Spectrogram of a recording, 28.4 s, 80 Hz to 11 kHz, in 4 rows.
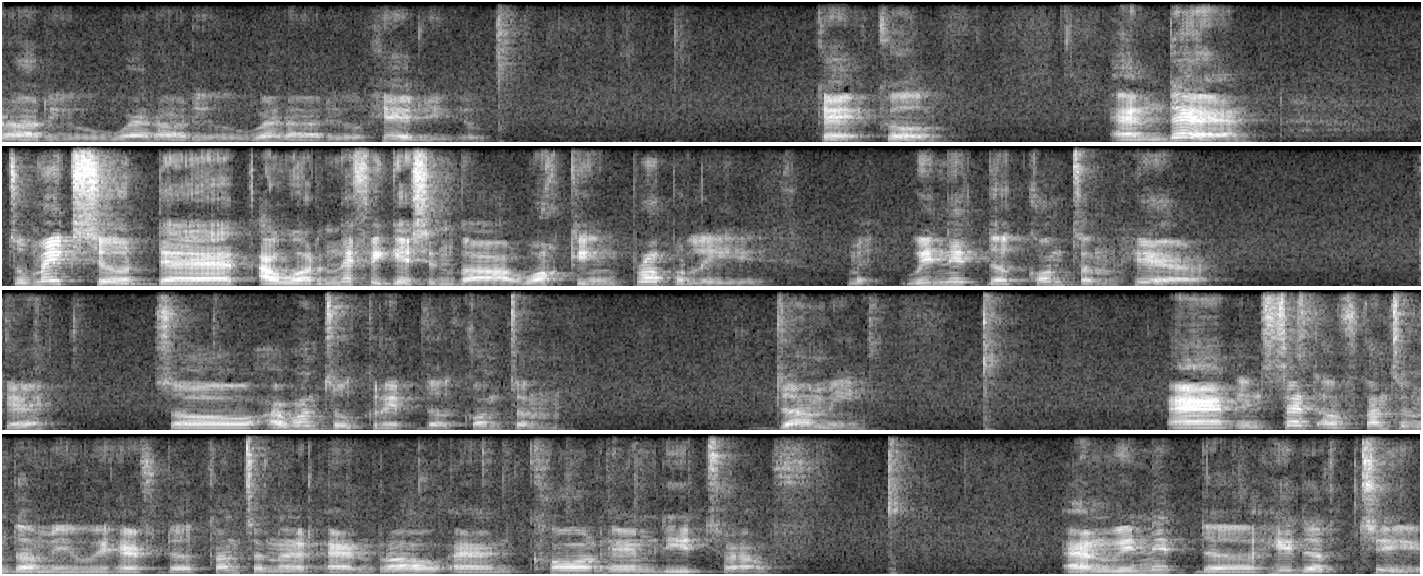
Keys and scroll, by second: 2.5 super+s, 2.8 super+Tab, 3.1 super+r.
